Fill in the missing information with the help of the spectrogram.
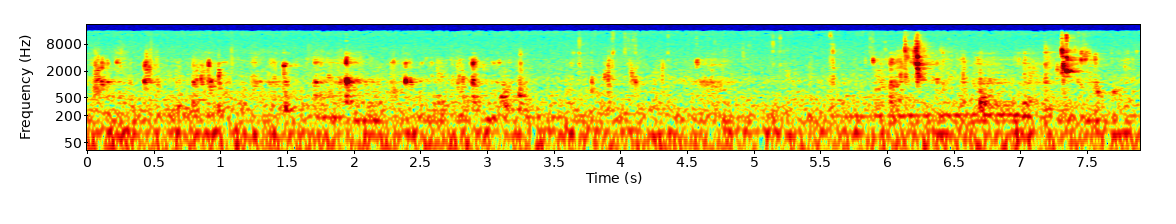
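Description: Faint chewing of a mouthful of king crab with closed lips: soft wet mouth clicks and smacks, with a slightly louder click about six seconds in and another near the end.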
